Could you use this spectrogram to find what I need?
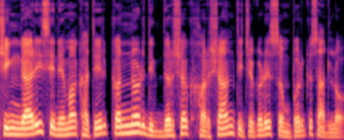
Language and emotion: Goan Konkani, neutral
